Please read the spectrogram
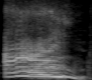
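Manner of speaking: high, drawn-out yelled NO; acted outburst of exasperation; exasperated shout. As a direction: cry out the refusal, high and indignant. Acted reply to cashier's next question.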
